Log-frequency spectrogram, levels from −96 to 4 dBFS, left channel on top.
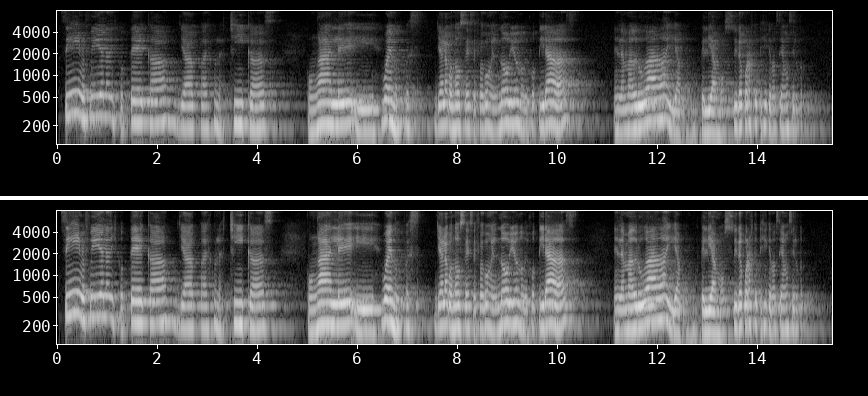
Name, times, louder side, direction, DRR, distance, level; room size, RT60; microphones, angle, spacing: voice 1, 0.2-4.2 5.0-7.1 7.5-10.3 11.1-14.9, right 2 dB, 75° right, 12 dB, 1.3 m, -21 dB
28.0 x 17.5 x 9.3 m, 1.3 s
head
